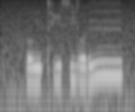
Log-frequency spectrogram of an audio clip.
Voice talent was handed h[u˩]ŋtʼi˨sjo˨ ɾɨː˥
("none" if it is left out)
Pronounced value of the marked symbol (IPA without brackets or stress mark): o˩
